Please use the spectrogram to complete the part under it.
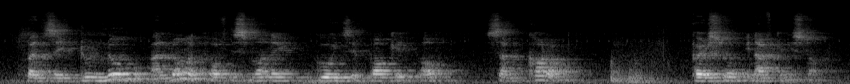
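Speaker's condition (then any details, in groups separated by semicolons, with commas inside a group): No condition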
